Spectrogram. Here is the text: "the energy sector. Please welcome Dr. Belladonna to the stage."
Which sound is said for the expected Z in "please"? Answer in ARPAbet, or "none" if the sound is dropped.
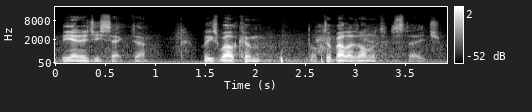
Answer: Z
